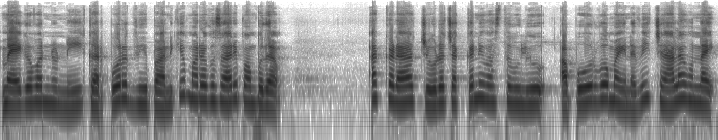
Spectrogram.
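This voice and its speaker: A woman's voice: a little high, fairly even intonation, normal speed, darkish tone, lightly acted. A woman voicing an ambitious fable king, in an enthusiastic, commanding manner. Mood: eager. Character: eager, ambitious bird king.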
